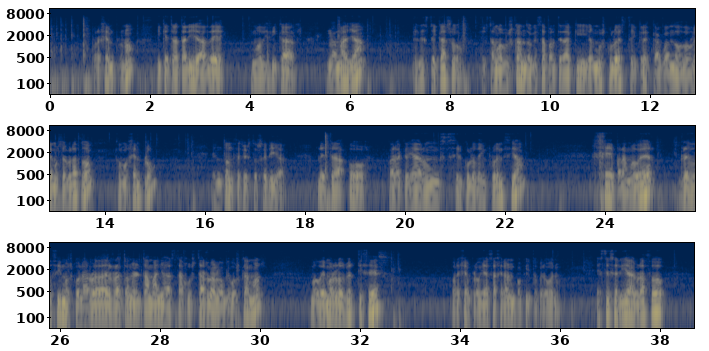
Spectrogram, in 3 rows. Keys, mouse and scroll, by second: 3.1 click, 5.8 a, 6.5-8.7 middle drag, 7.8-10.4 right drag, 9.2-11.1 middle drag, 13.2-15.5 middle drag, 14.9-17.3 right drag, 18.4 o, 20.6 click, 23.9 g, 29.6 g, 32.7 s, 36.3-38.0 middle drag.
